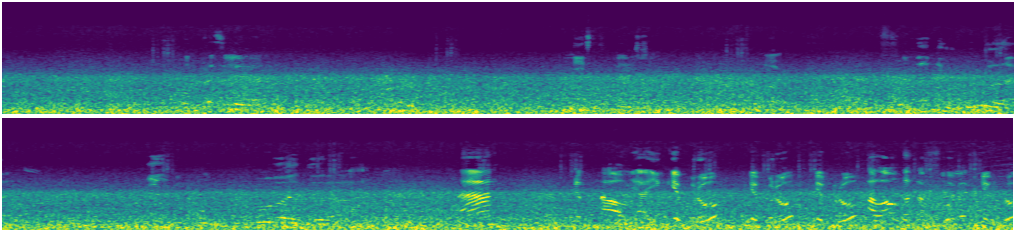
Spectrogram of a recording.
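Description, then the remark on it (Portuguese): Giant ocean waves at Nazaré crash in a continuous, thunderous roar, a dense wall of rushing water noise that stays loud for the whole stretch without pausing. “Olha, olha o barulho da onda.”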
